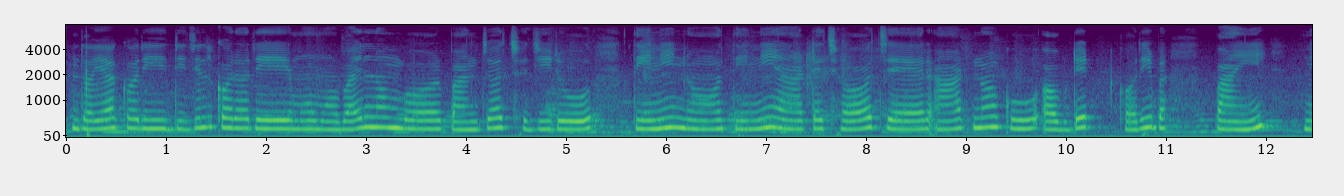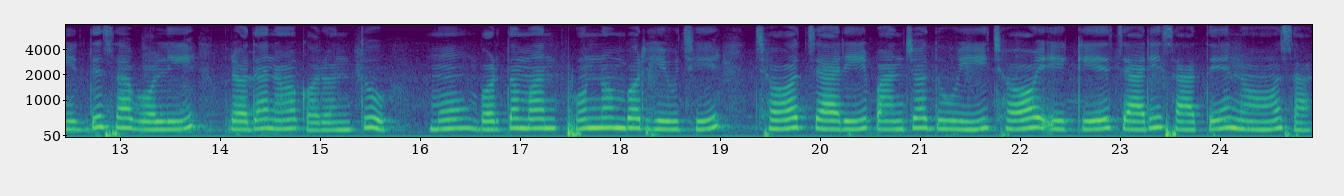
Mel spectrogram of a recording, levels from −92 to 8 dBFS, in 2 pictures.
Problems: none marked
